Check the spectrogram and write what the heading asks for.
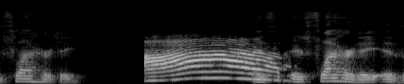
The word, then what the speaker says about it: Flaherty: Well, I'm I'm as Americans call it, Flareity, but it's fl I I use the Irish pronunciation flirty.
